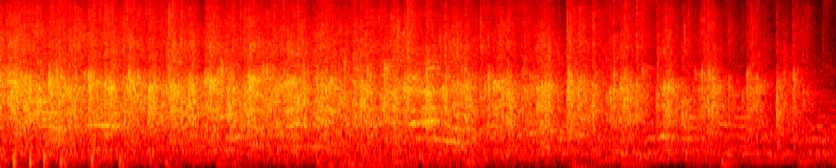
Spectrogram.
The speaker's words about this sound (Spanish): A ellos también los quieren un montón, ¿eh? Los han aplaudido muchísimo, sí, qué guay. Y le gritan cosas bonitas.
